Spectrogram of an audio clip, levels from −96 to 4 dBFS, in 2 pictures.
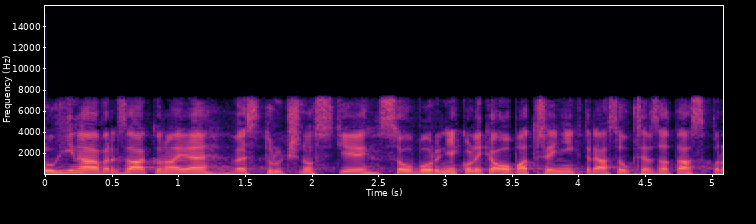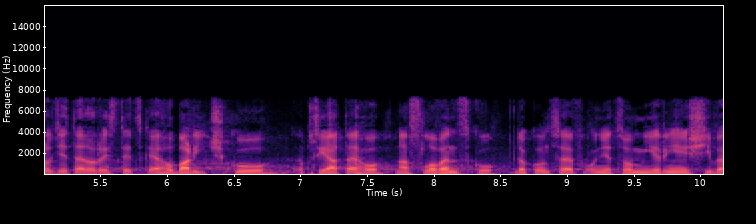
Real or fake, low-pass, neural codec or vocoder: fake; 7.2 kHz; codec, 16 kHz, 4 kbps, X-Codec, WavLM features, trained on Multilingual LibriSpeech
